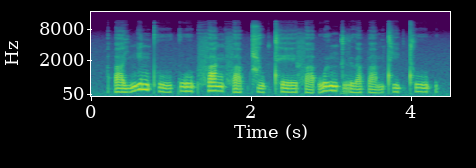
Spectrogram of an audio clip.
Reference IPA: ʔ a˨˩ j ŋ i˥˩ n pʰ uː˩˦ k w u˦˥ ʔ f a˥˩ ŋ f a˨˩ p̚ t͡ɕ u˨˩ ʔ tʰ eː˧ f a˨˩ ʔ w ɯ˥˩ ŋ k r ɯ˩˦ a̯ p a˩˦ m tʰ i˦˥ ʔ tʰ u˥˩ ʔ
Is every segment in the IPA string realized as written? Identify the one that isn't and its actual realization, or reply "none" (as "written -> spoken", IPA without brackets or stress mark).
none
